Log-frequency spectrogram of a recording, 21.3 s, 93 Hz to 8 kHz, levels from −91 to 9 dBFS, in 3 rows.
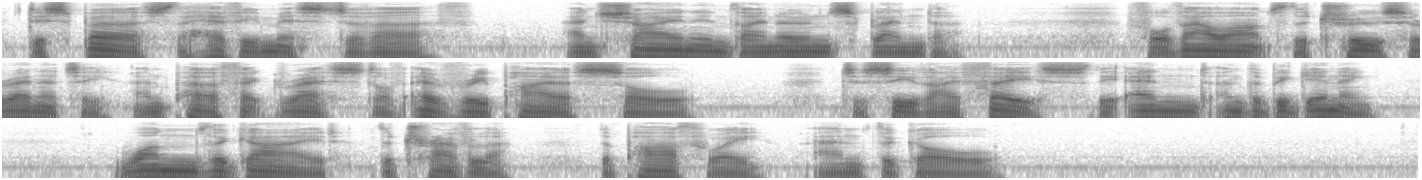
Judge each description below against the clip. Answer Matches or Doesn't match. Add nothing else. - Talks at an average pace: Doesn't match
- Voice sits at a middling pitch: Doesn't match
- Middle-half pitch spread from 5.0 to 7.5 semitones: Doesn't match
